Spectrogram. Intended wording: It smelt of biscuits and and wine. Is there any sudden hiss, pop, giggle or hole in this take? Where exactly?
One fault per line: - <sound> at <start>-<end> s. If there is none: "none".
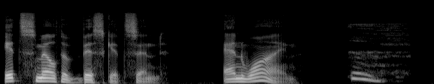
- sigh at 3.5-4.1 s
